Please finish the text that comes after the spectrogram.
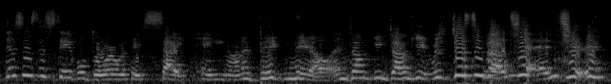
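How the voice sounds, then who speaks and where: A young woman reads a children's book aloud at storytime, her high voice animated and at normal speed. She reads informally, tossing in casual asides and tripping over the text. A distant mic picks up clearly noisy room sound.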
